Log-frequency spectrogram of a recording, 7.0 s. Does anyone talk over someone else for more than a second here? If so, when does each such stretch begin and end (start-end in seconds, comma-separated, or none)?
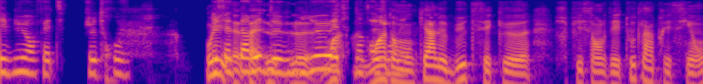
2.1-4.1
